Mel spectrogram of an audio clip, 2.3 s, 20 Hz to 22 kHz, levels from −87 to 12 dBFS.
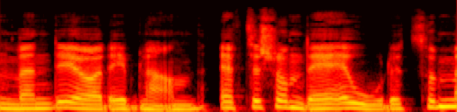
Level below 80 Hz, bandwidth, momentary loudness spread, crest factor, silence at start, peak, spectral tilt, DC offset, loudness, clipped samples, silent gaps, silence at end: -60 dBFS; 14 kHz; 5 LU; 16 dB; 0 s; -6 dBFS; -5.5 dB/octave; under 0.1%; -23 LUFS; under 0.1%; none; 0 s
